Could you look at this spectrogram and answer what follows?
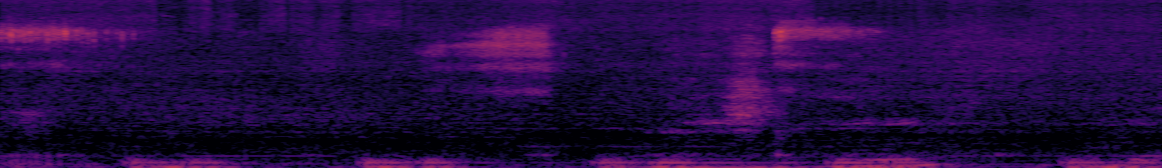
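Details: Boxer dog sleeping soundly on a bed, snoring: low, rumbling snores about every two seconds with faint snorts, light background noise.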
